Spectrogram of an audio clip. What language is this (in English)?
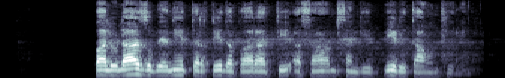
Phalura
